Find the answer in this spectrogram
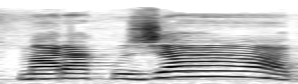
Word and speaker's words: maracujá: o acento Tá certo maracujá perceba que a sílaba forte é o já certo então quando a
